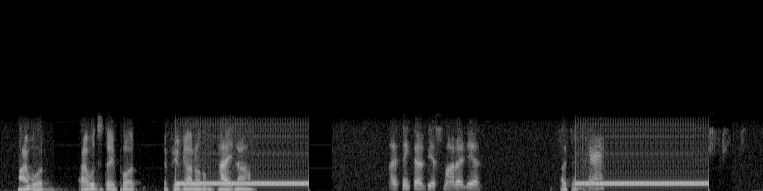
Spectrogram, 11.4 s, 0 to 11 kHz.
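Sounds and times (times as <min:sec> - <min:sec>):
speech: 0:00.3 - 0:03.9, 0:05.8 - 0:07.3, 0:08.4 - 0:09.2
ringback tone on an outgoing phone call through the telephone line: 0:02.6 - 0:04.7, 0:08.6 - 0:10.6.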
